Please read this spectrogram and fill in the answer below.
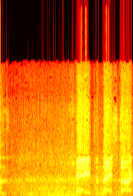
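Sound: car driving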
